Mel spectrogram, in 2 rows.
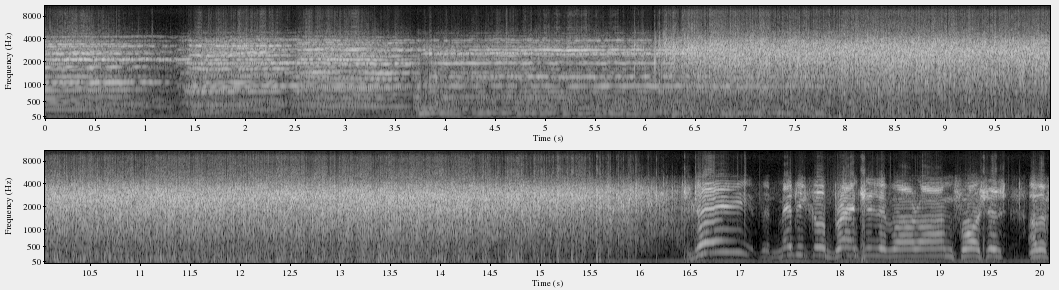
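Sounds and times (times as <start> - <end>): orchestral music: 0.0 - 9.8
audience applause: 4.6 - 16.7.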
